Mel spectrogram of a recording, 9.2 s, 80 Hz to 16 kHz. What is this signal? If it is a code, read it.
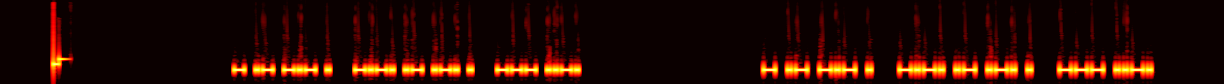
Morse code, heard as a keyed tone, about 36 wpm, 700 Hz. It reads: TAKE CARE OF TAKE CARE OF
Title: Speed-Racing - Sets of 3 Words 30wpm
